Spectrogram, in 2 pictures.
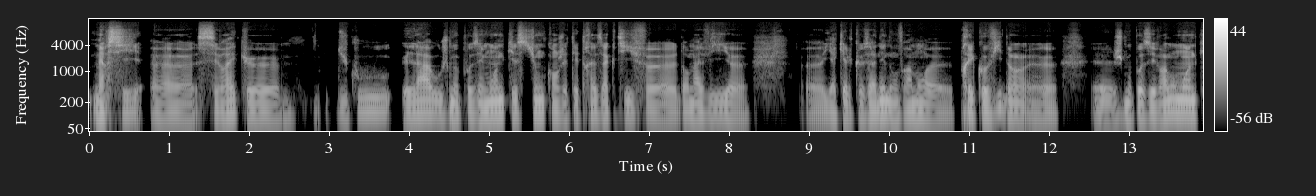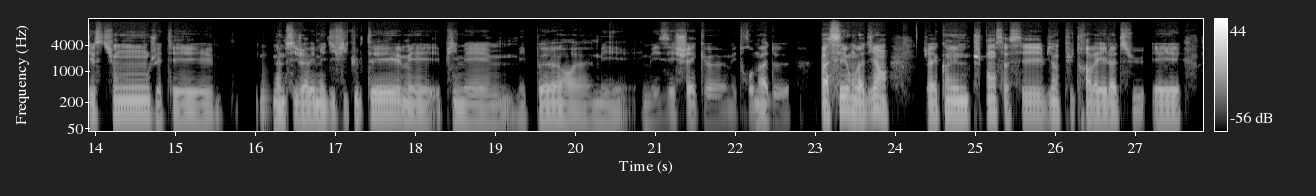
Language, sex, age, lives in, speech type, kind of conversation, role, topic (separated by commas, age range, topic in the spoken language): French, male, 35-39, France, conversation, advice, user, Comment éviter de refaire les mêmes erreurs en commençant une nouvelle relation après une rupture ?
